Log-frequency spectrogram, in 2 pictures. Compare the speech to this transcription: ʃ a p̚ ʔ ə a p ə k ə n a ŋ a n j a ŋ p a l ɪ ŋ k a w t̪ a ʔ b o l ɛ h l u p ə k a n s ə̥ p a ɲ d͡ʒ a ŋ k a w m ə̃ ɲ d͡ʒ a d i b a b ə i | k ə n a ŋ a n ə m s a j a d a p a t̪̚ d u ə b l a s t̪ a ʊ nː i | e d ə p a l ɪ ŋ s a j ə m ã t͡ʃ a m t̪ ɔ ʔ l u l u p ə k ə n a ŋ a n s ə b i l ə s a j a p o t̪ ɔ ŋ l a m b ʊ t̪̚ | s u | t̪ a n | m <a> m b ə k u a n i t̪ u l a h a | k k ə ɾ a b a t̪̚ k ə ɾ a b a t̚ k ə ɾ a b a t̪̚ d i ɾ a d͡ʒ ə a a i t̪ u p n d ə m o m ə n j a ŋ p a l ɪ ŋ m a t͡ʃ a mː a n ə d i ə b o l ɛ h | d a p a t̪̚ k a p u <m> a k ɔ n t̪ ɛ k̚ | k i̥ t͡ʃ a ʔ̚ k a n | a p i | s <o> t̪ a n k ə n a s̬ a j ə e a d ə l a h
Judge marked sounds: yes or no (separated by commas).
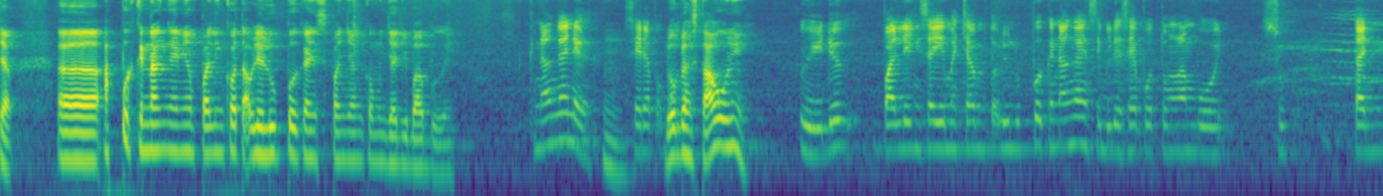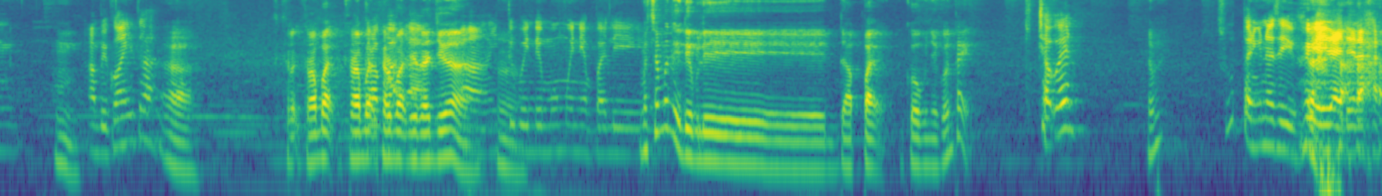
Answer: yes, no, no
